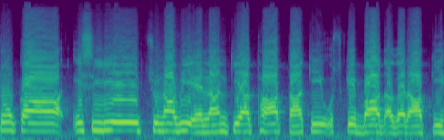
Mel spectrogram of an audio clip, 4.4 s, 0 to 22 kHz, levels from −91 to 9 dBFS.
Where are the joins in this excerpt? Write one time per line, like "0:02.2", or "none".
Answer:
none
